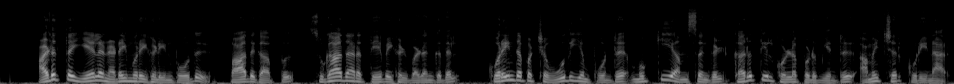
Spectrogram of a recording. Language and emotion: Tamil, neutral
